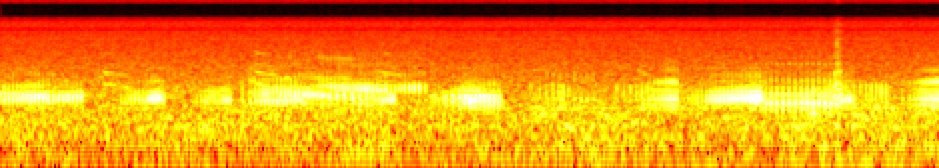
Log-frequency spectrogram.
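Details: A chorus of frogs sitting on their spawn in a flooded cattle grid in Cork, Ireland, with purring croaks that overlap almost without pause.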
